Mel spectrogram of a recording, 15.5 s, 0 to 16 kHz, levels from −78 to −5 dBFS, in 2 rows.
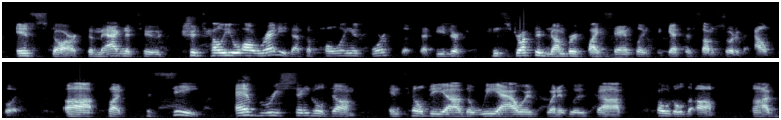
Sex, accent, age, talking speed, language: male, American, 30-49, 180 wpm, English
